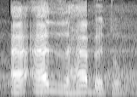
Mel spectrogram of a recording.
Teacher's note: وابن ذكوان وروح بهمزتين محققتين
